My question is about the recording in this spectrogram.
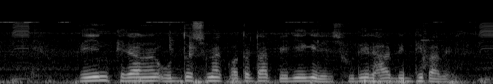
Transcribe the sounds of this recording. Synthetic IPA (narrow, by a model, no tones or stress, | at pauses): ɾinpʰiɾanoɾud̪ːoʃːomɔekːɔt̪oʈapeɾijeɡileʃud̪eɾɦaɾbɾid̪ʱːipabe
